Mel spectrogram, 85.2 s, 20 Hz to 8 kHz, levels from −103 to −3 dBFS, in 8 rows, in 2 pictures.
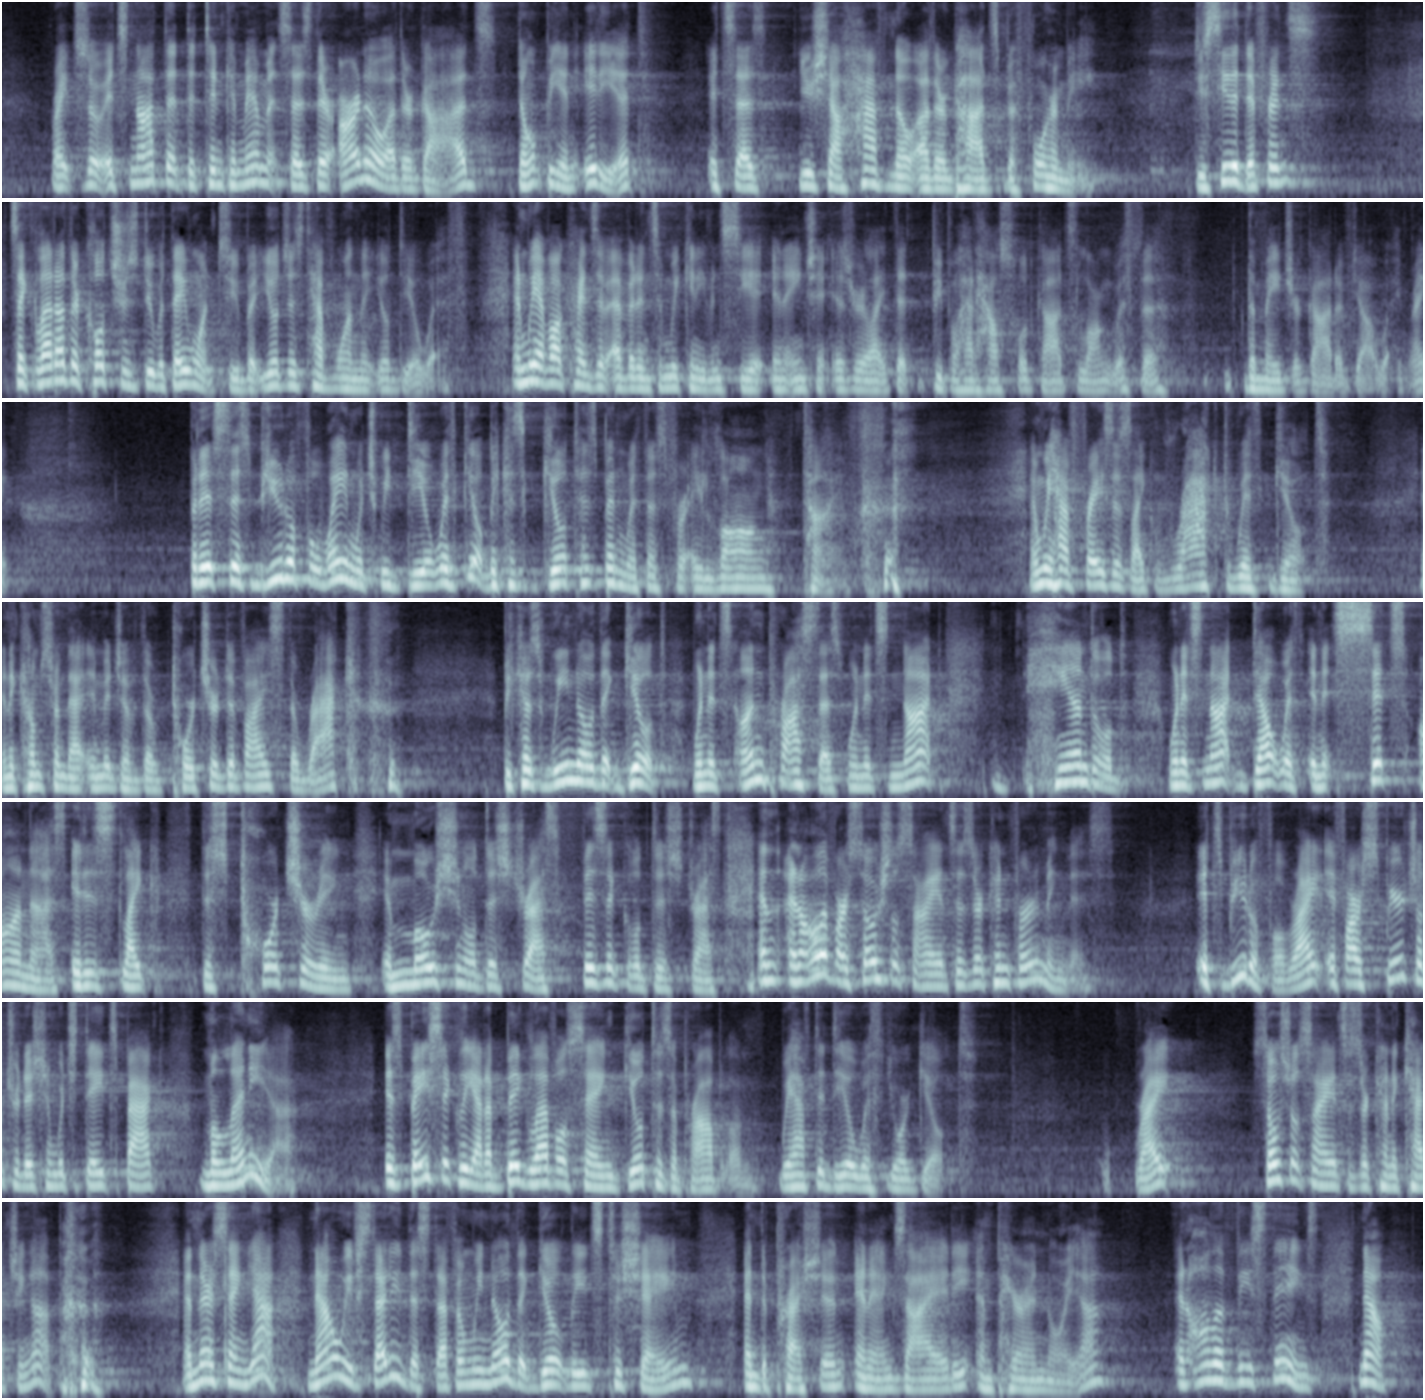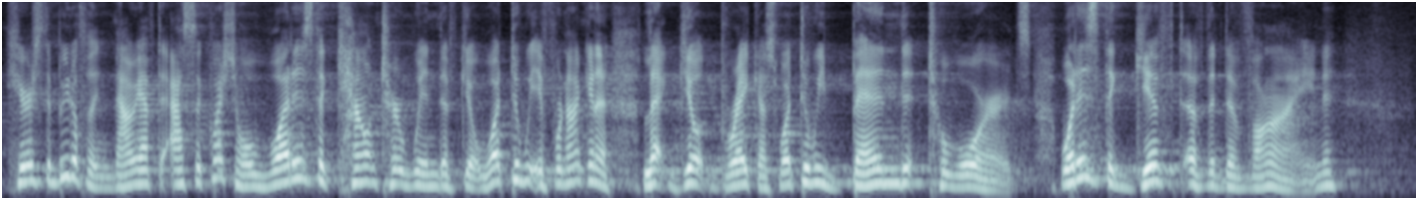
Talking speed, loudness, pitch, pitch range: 190 wpm, -21 LUFS, 145 Hz, 120-175 Hz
